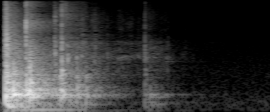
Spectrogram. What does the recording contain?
Breaking wooden table
break, design, effect, game, garbage, rubbish, sfx, sound, sounddesign, sticks, table, wood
